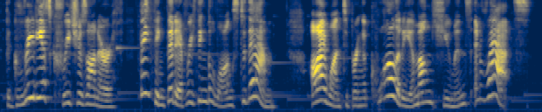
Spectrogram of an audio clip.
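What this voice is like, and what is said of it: Angry, infuriated exclaiming voice. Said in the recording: “exclaimed in an infuriated voice”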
